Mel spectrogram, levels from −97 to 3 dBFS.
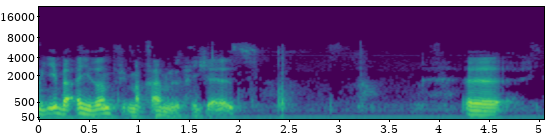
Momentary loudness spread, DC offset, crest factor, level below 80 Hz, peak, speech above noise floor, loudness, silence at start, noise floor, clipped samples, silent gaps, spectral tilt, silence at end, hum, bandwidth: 22 LU; under 0.1%; 18 dB; -46 dBFS; -6 dBFS; 32 dB; -22 LUFS; 0 s; -53 dBFS; under 0.1%; none; -9 dB/octave; 0.35 s; none; 6.4 kHz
